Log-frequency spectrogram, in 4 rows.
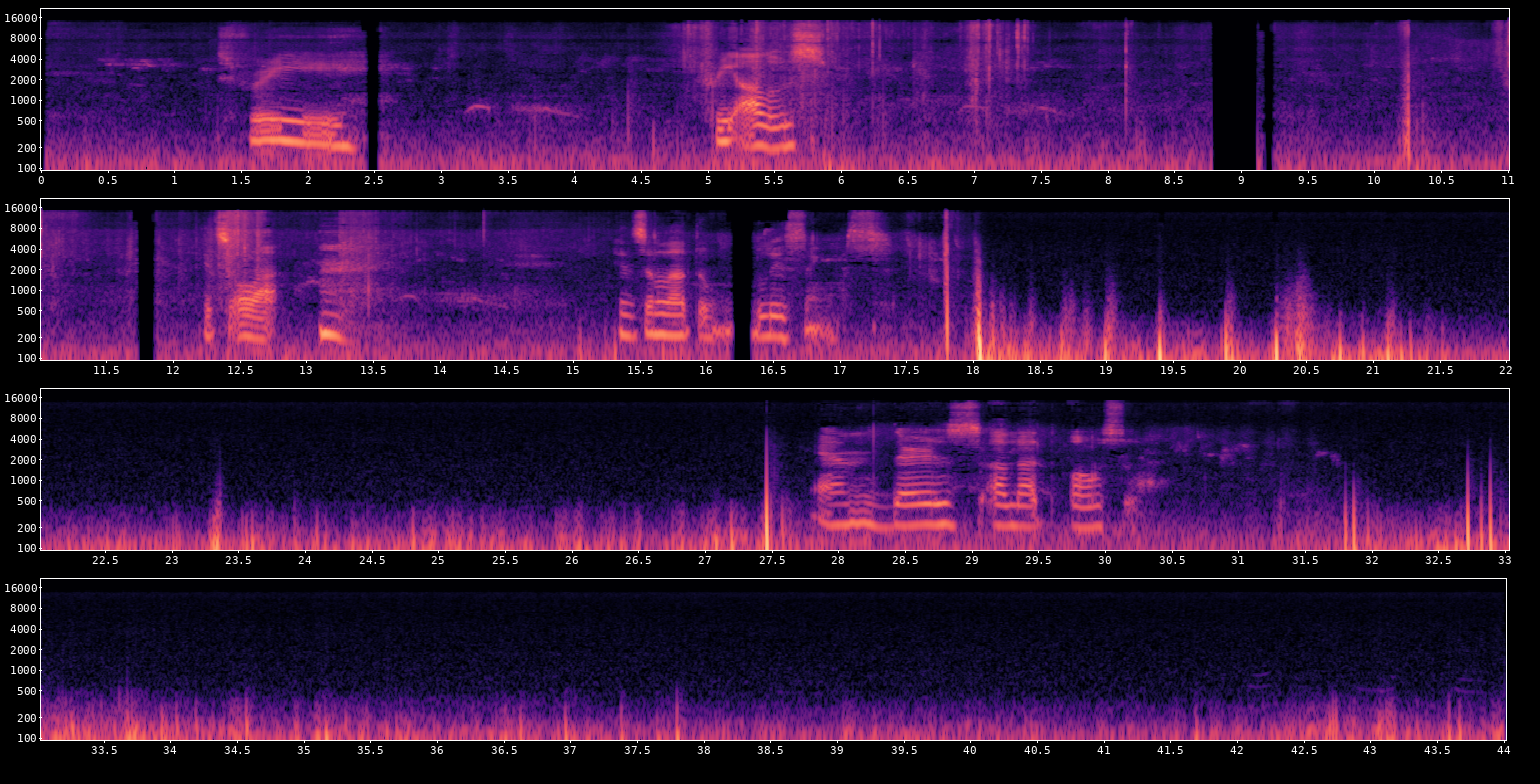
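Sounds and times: microphone handling thumps: 17.9 - 21.6.

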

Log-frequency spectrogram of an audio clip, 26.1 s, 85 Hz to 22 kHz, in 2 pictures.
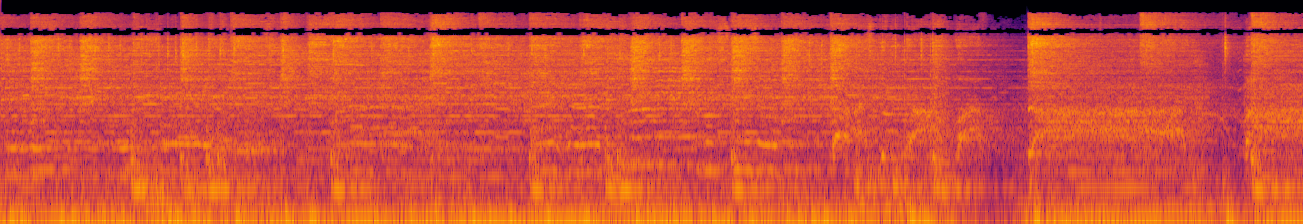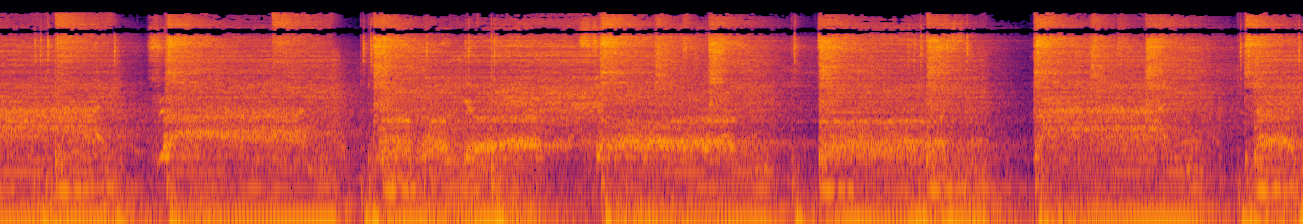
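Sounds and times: metal band playing live: 0.0 - 26.0.

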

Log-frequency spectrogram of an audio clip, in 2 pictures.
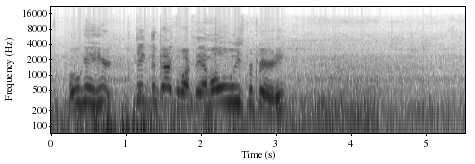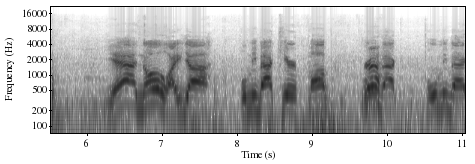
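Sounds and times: outboard motor idling: 0.0 - 11.0.

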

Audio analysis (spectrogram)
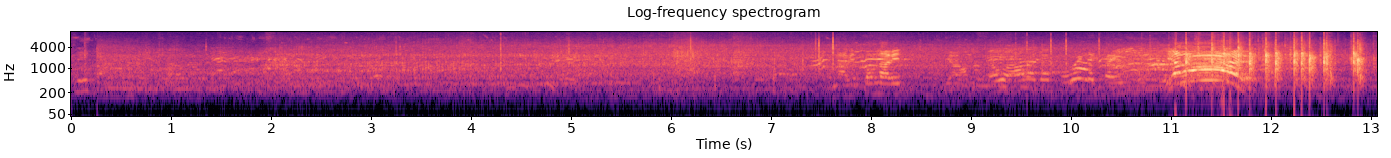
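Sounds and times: distant voices: 0.0 - 13.0.

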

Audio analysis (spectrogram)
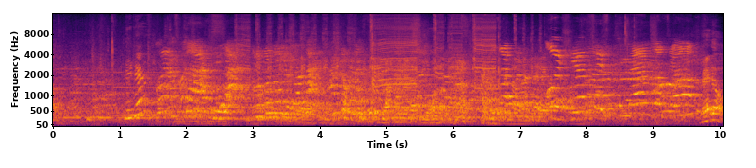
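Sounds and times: children talking and calling out: 0.1 - 10.0.

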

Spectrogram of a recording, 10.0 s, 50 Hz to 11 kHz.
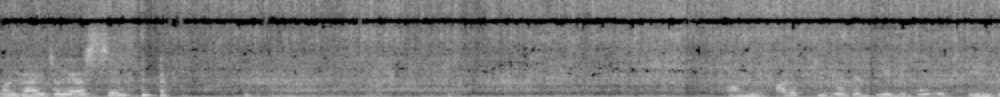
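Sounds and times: food sizzling in a frying pan: 0.0 - 10.0
spatula stirring: 0.5 - 10.0.

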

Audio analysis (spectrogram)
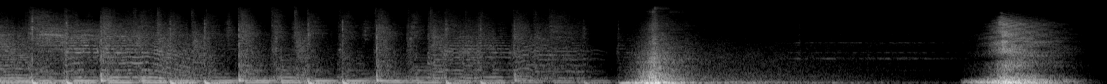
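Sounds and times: whoosh sound effect: 9.6 - 10.9.

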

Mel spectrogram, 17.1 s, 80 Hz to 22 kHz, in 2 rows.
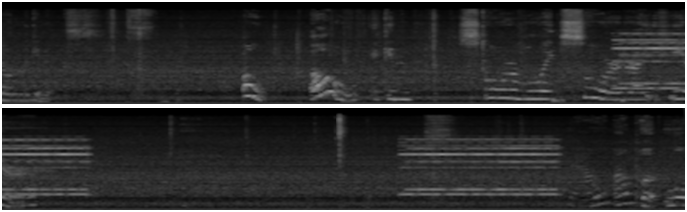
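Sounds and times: low steady hum: 0.0 - 17.0
electronic chime: 13.5 - 15.6.

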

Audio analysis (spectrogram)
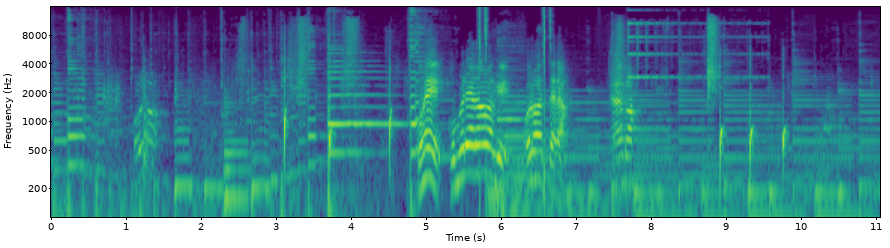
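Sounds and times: background music with bass line: 0.0 - 11.0
rising plop sounds: 3.1 - 3.8, 4.4 - 4.8.

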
